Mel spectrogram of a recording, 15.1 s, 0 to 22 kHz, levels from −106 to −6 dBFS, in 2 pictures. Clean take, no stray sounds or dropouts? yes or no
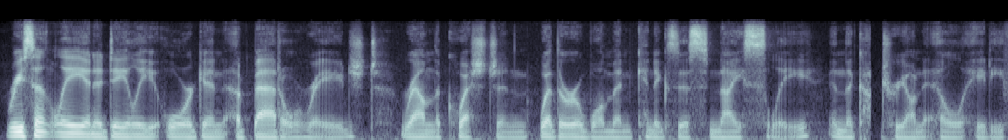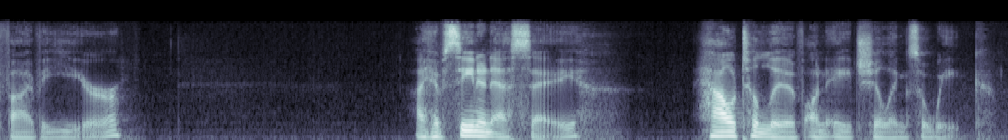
no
